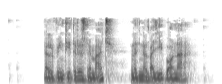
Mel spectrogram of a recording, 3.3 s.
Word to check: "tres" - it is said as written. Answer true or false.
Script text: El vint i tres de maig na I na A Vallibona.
true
